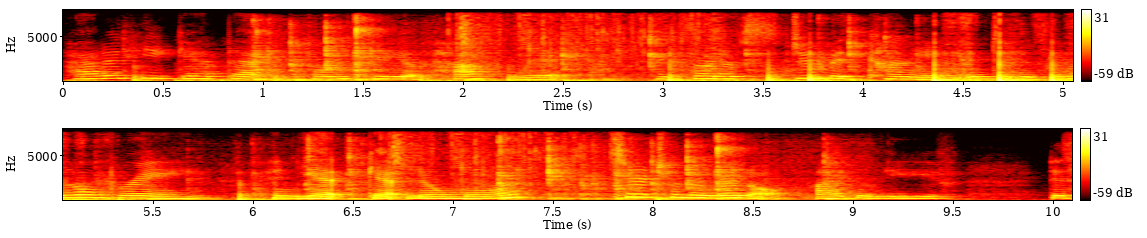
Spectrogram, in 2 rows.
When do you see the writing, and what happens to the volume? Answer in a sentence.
You can hear the writing from 0.0 to 6.2 s, getting louder then quieter.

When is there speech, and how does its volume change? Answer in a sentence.
You can hear the speech from 0.0 to 10.0 s, getting louder then quieter.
